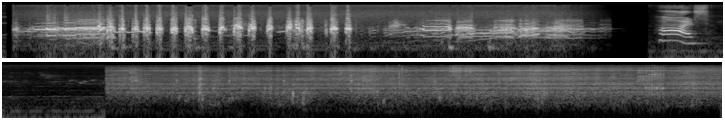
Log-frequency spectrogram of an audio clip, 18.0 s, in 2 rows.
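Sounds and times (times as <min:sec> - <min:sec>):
horses splashing through water: 0:10.4 - 0:18.0.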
